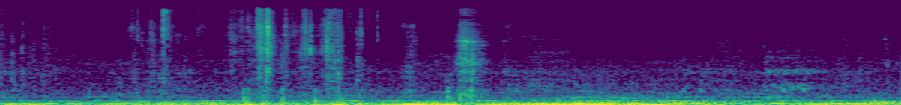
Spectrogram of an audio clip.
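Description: A few short crinkles and rustles from a small plastic bag of replacement capacitors being handled, over a steady low rumble.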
